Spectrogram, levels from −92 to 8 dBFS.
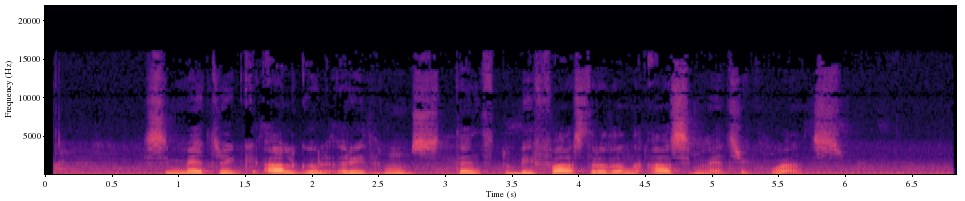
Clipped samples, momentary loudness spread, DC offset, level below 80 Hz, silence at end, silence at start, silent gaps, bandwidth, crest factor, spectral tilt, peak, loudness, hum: under 0.1%; 21 LU; under 0.1%; -44 dBFS; 0 s; 0.05 s; none; 16 kHz; 20 dB; -7 dB/octave; -4 dBFS; -24 LUFS; none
